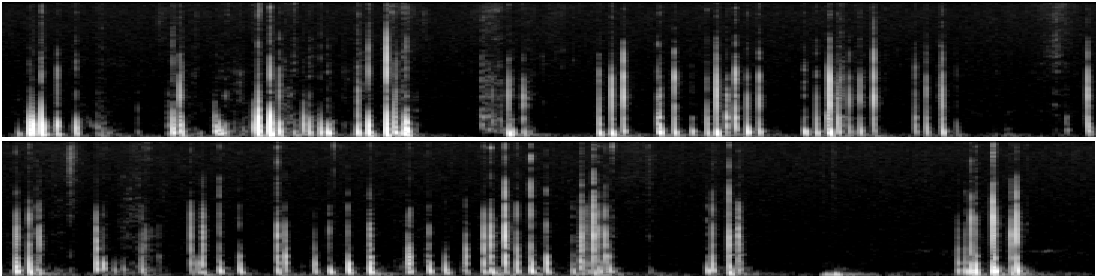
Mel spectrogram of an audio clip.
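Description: Long fingernails of both hands tap on a round, flat, solid cork coaster. The result is rapid bursts of soft, dull, low taps with very short decay and brief pauses between clusters.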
